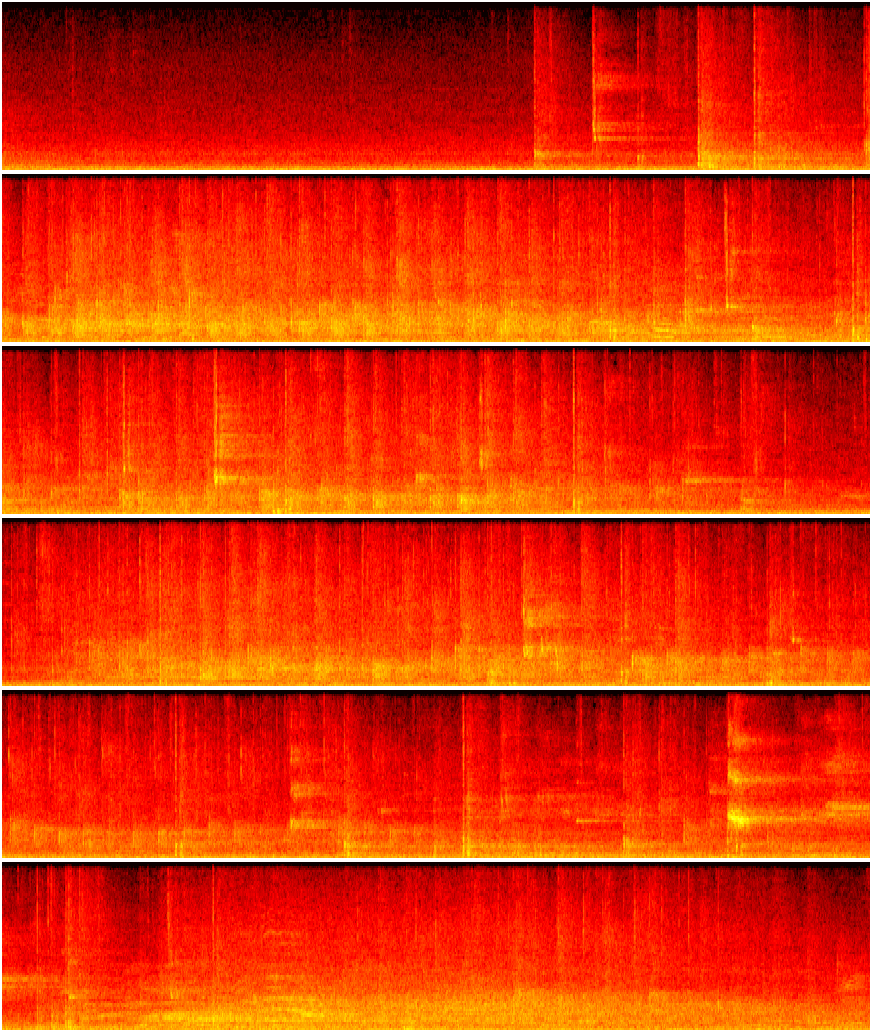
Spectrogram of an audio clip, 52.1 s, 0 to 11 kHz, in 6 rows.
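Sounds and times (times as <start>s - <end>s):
tennis ball hit by rackets: 5.3s - 8.1s, 13.4s - 25.3s, 30.4s - 37.1s, 37.8s - 40.1s, 40.8s - 42.5s, 43.7s - 44.4s
tennis ball bouncing: 5.3s - 8.3s, 12.7s - 27.7s, 28.7s - 42.6s, 43.7s - 44.4s.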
